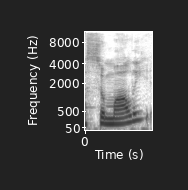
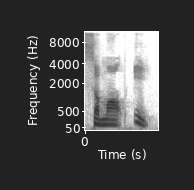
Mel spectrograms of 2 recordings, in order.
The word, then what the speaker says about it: Somali: Somali? Is that Somali? Yeah. Sorry. It's highlighted in orange, so I keep thinking it's Somal. But no, it's Somali.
